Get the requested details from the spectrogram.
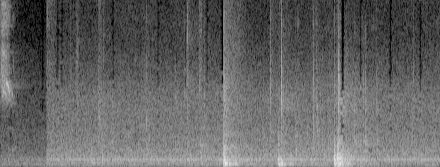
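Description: A plastic fuel tank knocks against a motorcycle frame.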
